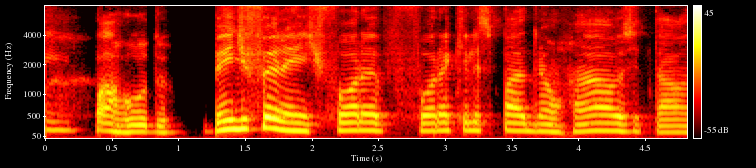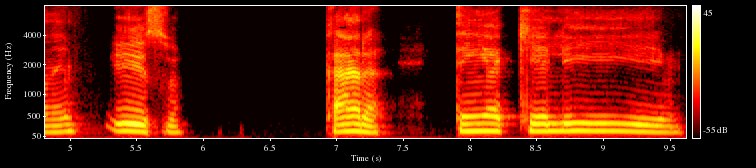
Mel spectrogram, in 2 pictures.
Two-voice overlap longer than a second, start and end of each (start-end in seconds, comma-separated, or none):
none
